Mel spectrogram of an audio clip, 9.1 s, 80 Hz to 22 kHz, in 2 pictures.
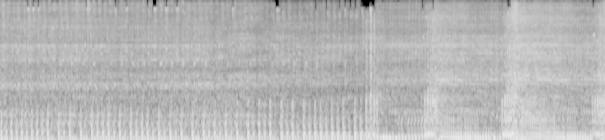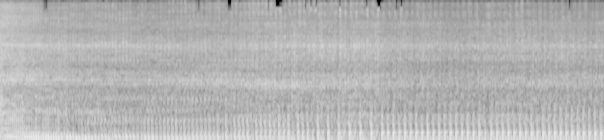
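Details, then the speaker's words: Four-stroke motocross bike (e.g. YZ250F/YZ450F) with Keihin FCR-MX carburetor, after the fuel screw is turned back out: single-cylinder idle blips high for about a second, then drops to a steady normal idle; fuel screw set properly. "okay ideally we want it to sound just like it did there where it idles high for just a second or so and then it drops back down to your normal idle that typically means your fuel screw is set properly"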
